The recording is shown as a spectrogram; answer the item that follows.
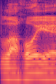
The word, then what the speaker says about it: La Jolla: I didn't know La Jolla out in California was, you know, pronounced La Jolla.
